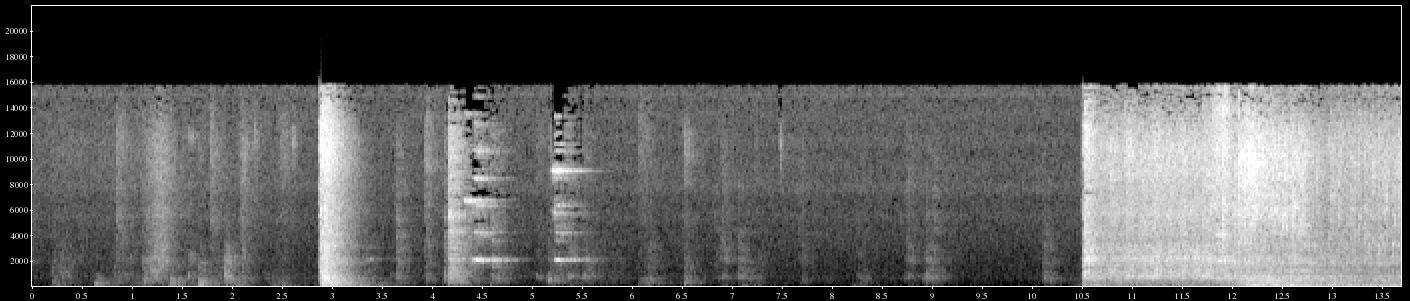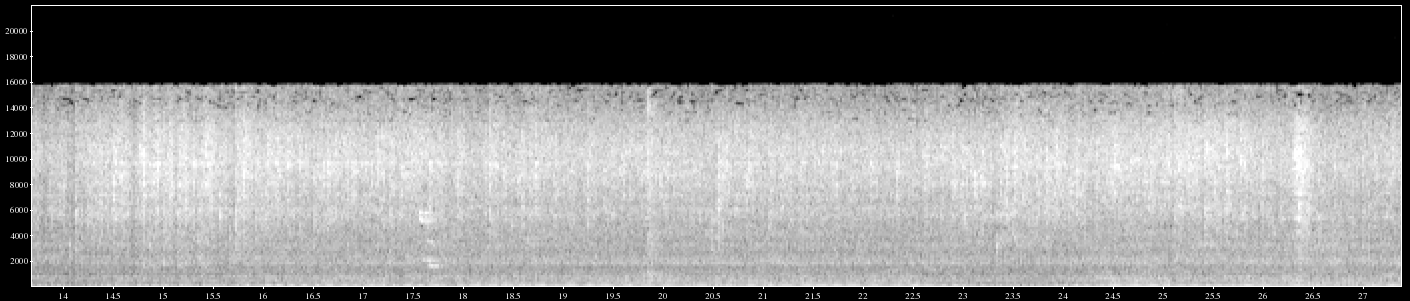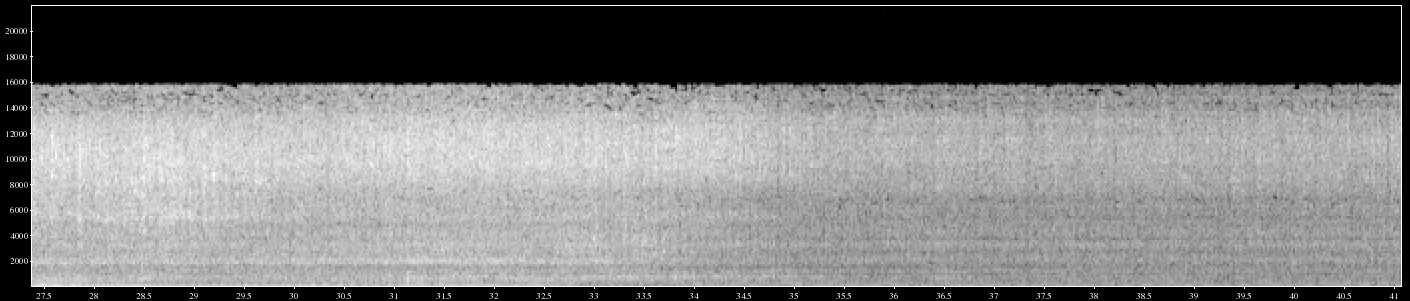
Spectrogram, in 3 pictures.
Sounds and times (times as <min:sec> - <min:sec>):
Car: 0:10.5 - 0:41.0
Medium engine (mid frequency): 0:10.5 - 0:41.0.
